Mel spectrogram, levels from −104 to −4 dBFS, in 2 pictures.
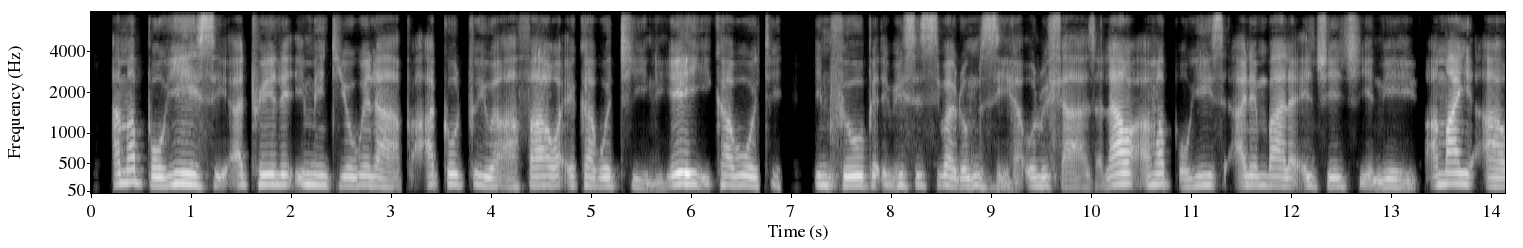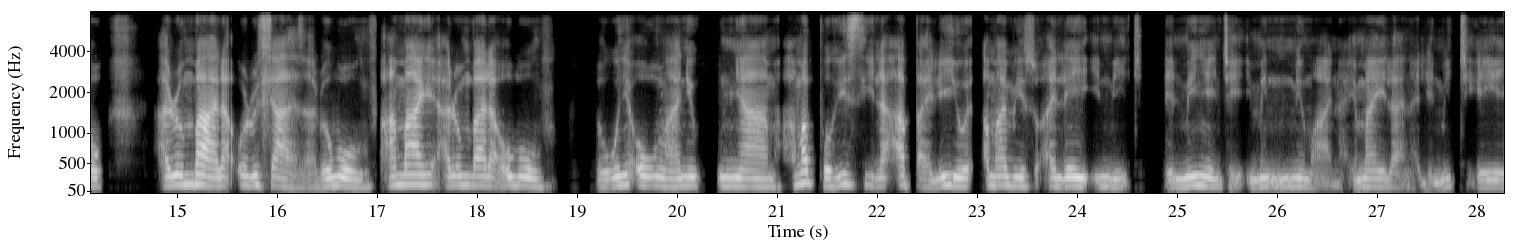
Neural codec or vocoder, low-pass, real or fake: codec, 24 kHz, 0.9 kbps, WavTokenizer, small release; 7.2 kHz; fake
